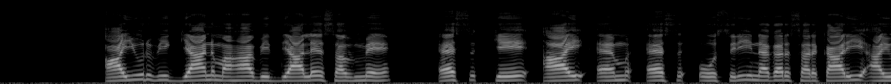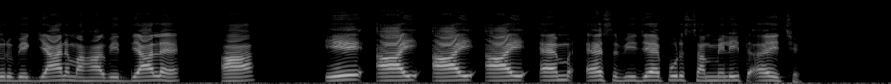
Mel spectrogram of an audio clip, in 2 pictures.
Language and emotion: Maithili, neutral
